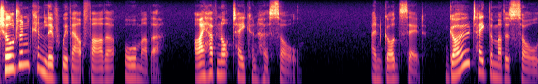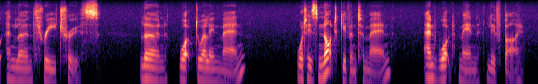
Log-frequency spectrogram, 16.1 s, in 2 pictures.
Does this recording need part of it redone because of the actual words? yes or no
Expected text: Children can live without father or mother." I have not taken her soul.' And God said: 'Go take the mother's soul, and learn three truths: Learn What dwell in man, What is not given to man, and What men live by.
no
